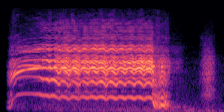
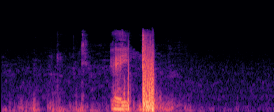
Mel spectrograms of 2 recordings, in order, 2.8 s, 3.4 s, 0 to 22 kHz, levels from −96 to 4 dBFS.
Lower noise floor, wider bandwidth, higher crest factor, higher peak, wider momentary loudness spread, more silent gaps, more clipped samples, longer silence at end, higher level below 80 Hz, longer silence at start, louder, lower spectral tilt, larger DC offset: second, -46 dBFS vs -64 dBFS; first, 13.5 kHz vs 7.2 kHz; second, 16 dB vs 22 dB; about the same, -2 dBFS vs -2 dBFS; second, 8 LU vs 27 LU; neither; neither; second, 0.15 s vs 1.35 s; second, -60 dBFS vs -38 dBFS; second, 0.1 s vs 0.4 s; first, -15 LUFS vs -18 LUFS; second, -1.5 dB/octave vs -6.5 dB/octave; neither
